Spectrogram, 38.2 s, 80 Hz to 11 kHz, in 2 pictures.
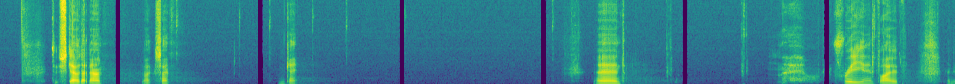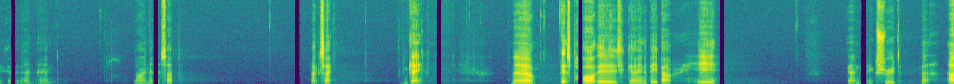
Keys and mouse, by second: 0.6 z, 1.8 s, 4.9-10.1 drag, 11.5 middle click, 11.6 click, 13.2 click, 13.4 KP_5, 14.9 KP_1, 16.5 KP_3, 17.5 KP_5, 18.8-20.0 middle drag, 22.9 click, 25.8 click, 27.1 KP_5, 27.6 z, 30.0-33.3 drag, 36.5 e.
